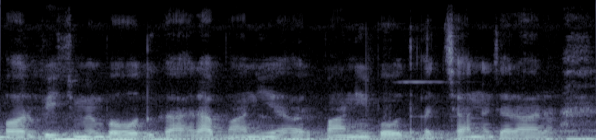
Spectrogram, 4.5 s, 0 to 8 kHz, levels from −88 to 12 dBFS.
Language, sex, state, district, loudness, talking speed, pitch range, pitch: Hindi, male, Jharkhand, Deoghar, -17 LUFS, 190 wpm, 100-105 Hz, 100 Hz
